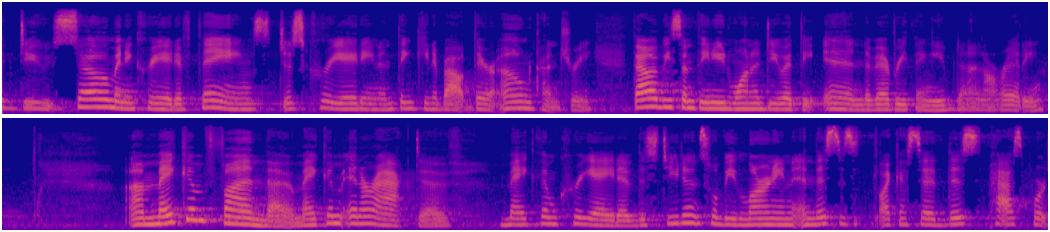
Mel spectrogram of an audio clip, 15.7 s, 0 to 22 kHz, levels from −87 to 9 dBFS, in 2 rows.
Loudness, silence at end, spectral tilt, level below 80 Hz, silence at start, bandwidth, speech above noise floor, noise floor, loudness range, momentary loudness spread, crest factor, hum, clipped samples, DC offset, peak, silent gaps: -32 LUFS; 0 s; -3.5 dB/octave; -80 dBFS; 0 s; 16 kHz; 23 dB; -55 dBFS; 3 LU; 11 LU; 20 dB; none; under 0.1%; under 0.1%; -12 dBFS; none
